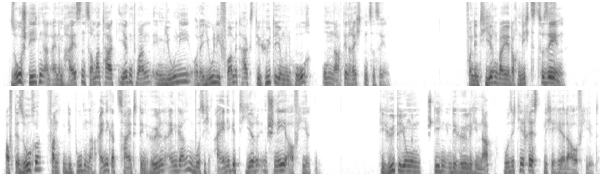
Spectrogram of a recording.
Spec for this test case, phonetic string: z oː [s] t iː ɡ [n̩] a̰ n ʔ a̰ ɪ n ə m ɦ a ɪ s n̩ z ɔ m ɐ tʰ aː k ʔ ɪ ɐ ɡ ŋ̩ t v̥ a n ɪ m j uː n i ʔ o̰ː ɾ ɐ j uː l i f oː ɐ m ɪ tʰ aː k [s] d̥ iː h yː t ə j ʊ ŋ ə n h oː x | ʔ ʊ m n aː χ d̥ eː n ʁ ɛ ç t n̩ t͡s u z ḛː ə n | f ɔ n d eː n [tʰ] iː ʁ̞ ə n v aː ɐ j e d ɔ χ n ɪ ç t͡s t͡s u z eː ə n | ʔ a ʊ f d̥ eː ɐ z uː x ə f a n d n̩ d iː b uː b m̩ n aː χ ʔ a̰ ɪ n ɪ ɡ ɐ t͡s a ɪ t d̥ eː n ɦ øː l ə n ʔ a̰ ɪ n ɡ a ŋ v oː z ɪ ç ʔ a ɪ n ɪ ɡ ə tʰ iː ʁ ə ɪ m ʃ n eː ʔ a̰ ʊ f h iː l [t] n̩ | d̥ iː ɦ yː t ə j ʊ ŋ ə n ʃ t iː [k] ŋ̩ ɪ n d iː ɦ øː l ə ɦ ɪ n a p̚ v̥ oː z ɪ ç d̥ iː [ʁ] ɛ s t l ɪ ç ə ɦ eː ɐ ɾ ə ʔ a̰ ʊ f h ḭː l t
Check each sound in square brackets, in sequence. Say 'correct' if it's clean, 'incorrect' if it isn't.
incorrect: ʃ, incorrect: ŋ̩, correct, correct, correct, incorrect: ɡ, correct

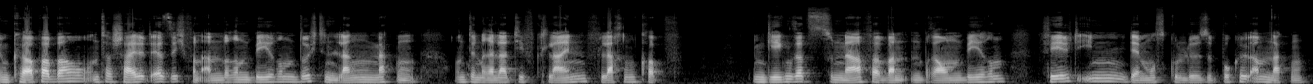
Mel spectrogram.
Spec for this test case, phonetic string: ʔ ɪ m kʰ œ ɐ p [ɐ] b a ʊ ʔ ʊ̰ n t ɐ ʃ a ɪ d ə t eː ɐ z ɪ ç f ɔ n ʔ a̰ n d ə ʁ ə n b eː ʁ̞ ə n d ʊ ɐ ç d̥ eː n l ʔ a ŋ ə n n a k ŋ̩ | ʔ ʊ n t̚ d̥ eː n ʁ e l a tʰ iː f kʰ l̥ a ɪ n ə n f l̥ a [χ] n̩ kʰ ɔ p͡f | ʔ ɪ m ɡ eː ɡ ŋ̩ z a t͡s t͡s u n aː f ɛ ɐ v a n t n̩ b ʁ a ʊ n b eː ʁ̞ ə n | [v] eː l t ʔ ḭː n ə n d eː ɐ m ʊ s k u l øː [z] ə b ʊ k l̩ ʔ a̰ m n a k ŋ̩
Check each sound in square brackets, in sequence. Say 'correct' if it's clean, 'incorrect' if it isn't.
correct, correct, incorrect: f, correct

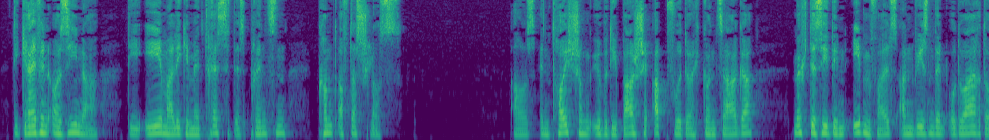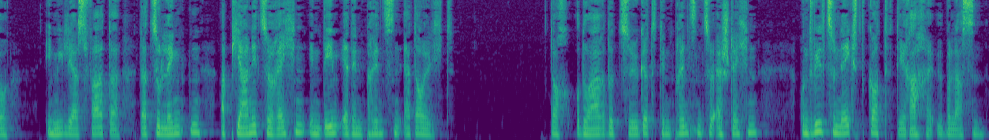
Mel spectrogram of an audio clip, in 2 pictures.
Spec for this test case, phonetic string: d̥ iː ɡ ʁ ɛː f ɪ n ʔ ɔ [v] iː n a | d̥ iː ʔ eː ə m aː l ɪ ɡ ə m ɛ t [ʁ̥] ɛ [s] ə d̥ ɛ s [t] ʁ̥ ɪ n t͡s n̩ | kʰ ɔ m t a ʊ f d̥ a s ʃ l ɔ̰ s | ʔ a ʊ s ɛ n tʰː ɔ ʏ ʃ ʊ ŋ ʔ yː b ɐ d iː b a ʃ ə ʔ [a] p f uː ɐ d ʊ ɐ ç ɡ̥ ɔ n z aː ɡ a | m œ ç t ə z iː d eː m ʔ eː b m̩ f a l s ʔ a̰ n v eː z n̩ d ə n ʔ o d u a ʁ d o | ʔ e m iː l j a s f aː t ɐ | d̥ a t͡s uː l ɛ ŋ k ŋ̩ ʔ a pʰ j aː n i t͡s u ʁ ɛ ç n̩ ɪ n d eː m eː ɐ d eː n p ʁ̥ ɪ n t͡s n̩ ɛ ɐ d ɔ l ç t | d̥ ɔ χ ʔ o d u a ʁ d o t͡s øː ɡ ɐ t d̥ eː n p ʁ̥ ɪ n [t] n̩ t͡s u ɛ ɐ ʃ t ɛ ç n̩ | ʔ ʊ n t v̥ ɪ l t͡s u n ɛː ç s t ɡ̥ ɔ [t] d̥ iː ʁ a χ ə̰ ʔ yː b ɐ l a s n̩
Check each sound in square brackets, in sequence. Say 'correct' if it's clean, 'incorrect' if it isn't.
incorrect: z, correct, correct, incorrect: p, correct, incorrect: t͡s, correct

